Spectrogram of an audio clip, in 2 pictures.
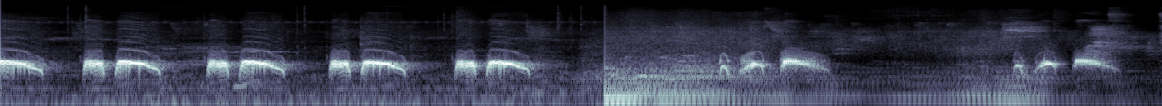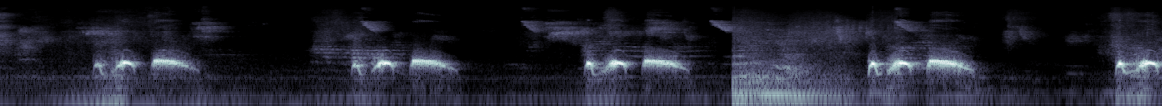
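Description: Spotted dove cooing: phrases of two or three bending coos, coming quickly at first, then every two to three seconds.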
